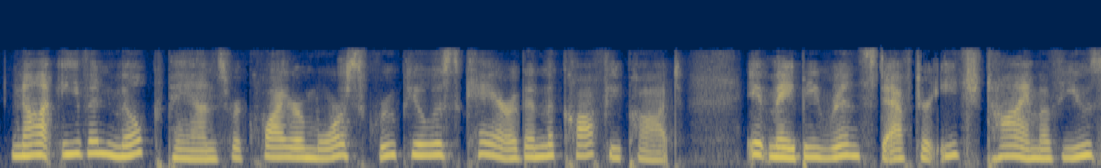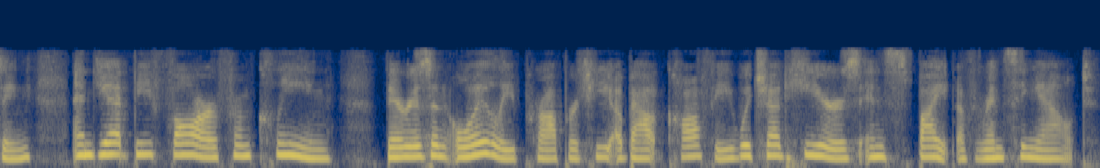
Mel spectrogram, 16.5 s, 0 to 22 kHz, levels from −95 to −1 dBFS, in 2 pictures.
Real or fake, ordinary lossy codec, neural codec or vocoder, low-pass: fake; AAC, 32 kbps; codec, 16 kHz, 1.1 kbps, Voila-Tokenizer; 7.2 kHz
